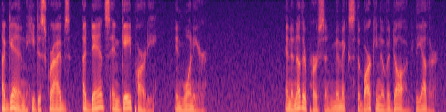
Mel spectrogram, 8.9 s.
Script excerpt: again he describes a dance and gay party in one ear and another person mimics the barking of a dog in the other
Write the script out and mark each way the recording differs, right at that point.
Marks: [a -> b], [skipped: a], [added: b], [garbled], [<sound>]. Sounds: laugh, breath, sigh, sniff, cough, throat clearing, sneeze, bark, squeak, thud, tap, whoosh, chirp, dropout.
again he describes a dance and gay party in one ear and another person mimics the barking of a dog [skipped: in] the other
